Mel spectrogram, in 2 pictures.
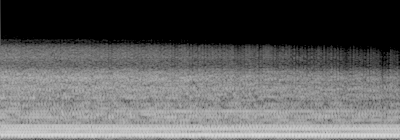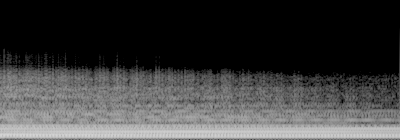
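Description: A distorted chord on a Gibson Les Paul electric guitar through Bias FX amp modelling, held as the song's final chord. It sustains as one steady chord while its bright upper ring slowly dies away, the note starting to decay near the end.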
